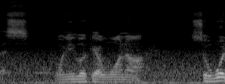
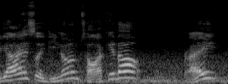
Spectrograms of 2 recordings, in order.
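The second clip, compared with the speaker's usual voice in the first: "about" and "Right" swooping up high; exaggerated upward inflection; 9 semitones higher than usual. Shown as a demonstration. Coach showing how weird it sounds, "Right" with exaggerated upward inflection. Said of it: "it would be weird if I did that".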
